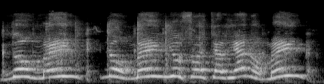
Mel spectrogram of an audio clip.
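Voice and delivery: loud, high playful Tony Montana voice; hamming up a Miami Cuban accent; mock Cuban accent. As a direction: Cuban gangster accent, played for laughs. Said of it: "I start talking like Tony Montana".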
